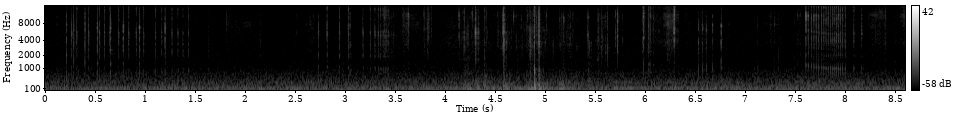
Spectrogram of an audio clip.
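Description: A medium-size solid black plastic pocket comb is held in both hands and bent while fingertips and long nails run and scratch across its teeth. The result is quiet, rapid, bright ticking and scraping bursts over a steady low hum, with a few sharper clicks and a brief airy rasp near the end.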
